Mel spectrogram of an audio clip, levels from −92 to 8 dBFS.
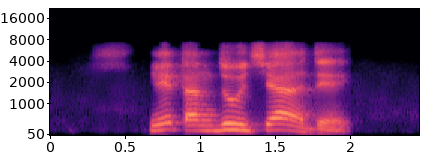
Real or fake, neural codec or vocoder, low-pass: fake; codec, 24 kHz, 0.9 kbps, WavTokenizer, large speech release; 7.2 kHz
